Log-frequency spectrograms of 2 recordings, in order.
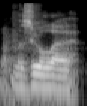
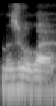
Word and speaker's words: Missoula: So there's that story and then Death Doula rhymes with Missoula.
